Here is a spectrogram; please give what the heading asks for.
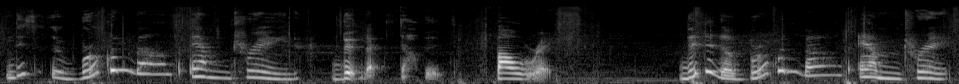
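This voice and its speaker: A woman reading scripted transit announcements in clipped, formulaic, clearly separated phrases. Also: very high voice, sing-song, slow pace. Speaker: train announcer. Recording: noisy recorded train announcements.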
